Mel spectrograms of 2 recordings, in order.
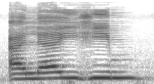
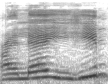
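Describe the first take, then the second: First: It begins with a plain glottal catch. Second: It begins with a deep throaty sound. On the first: The speaker calls it wrong. "Dia bukan alaihim. tu nanti macam hamzah pula" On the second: The speaker calls it right. "hati-hati dengan ain"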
